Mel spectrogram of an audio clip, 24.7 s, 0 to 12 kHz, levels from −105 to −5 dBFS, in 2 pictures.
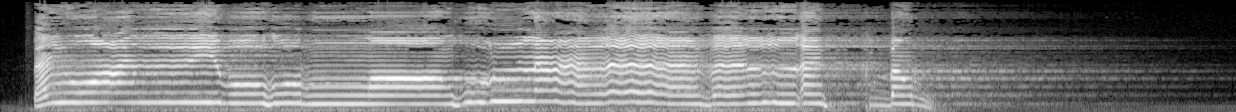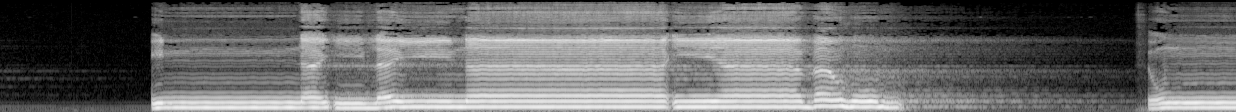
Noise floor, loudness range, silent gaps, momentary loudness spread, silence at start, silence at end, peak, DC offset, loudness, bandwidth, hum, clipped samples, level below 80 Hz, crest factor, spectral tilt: -67 dBFS; 13 LU; none; 9 LU; 0.35 s; 0 s; 0 dBFS; under 0.1%; -11 LUFS; 11.5 kHz; 60 Hz at -55 dBFS; under 0.1%; -48 dBFS; 14 dB; -4 dB/octave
